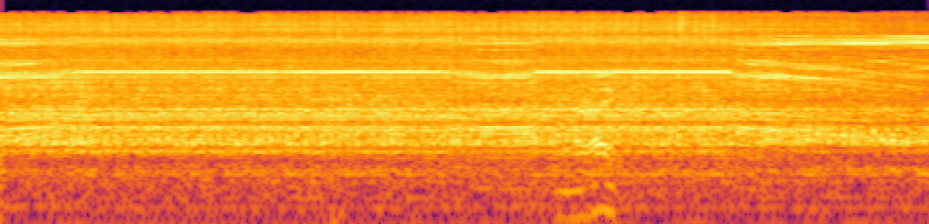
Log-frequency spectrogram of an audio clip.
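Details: Sieg mini lathe motor after speed control wiring during rebuild, direction reversed by swapping two leads: smooth steady high-pitched whir at even pitch, no grinding or catching; motor running normally.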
